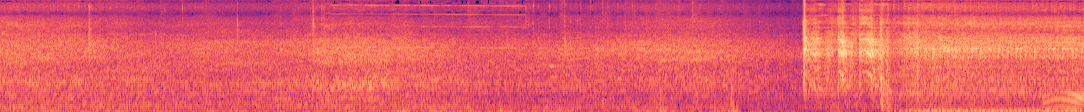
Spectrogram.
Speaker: okay so it's a cold start it's icy cold okay now let's start it up and see how it is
